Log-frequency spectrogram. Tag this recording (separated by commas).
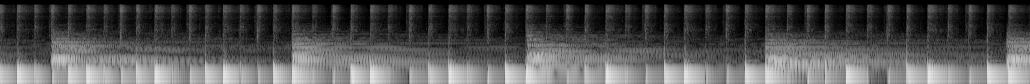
playing tambourine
